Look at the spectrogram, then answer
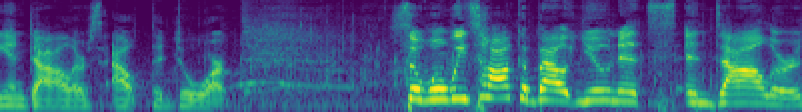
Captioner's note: cheers and applause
